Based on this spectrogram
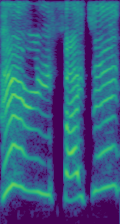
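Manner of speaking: silly, goofy, very high-pitched yell. Leading everyone in yelling the name, goofy yell. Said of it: "yell in your goofiest voice".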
